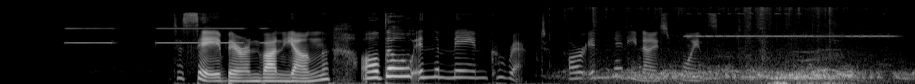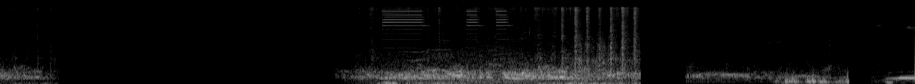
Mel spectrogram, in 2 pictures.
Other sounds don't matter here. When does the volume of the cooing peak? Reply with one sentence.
The volume of the cooing peaks at 8 seconds.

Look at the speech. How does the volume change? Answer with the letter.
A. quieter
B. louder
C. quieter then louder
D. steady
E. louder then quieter
A.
